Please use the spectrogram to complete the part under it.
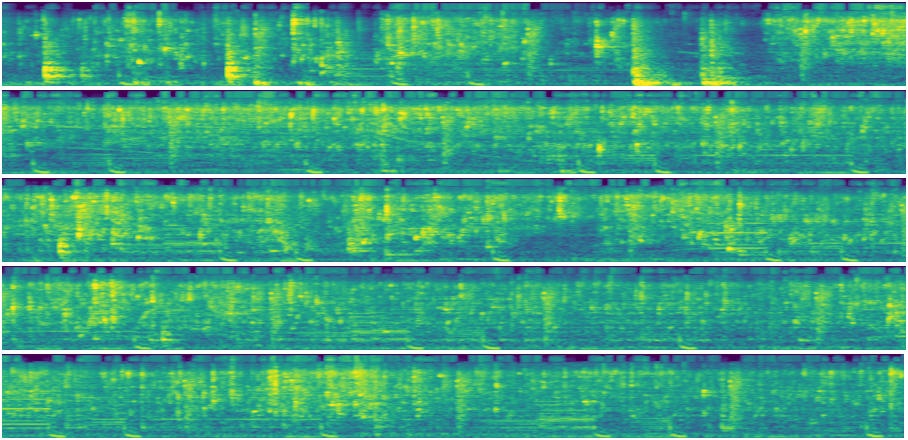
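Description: Cold tap water runs continuously while raw chicken wings are washed for a Jamaican spicy wing recipe, a steady splashing stream broken by a few louder clunks and shifts as the pieces are handled under the flow.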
